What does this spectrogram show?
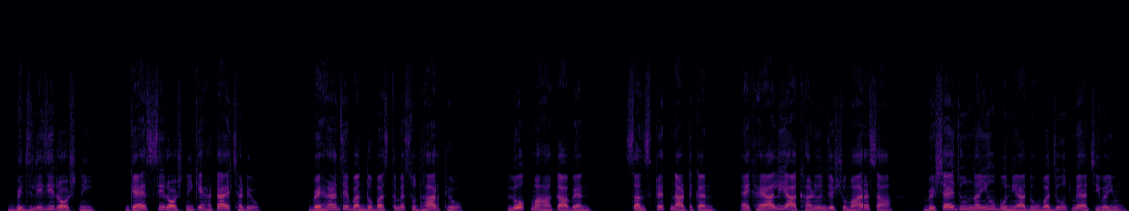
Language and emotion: Sindhi, neutral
